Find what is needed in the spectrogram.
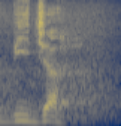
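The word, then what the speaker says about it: बीज: Now, in Sanskrit, BEEJ is really pronounced as BEEJA.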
